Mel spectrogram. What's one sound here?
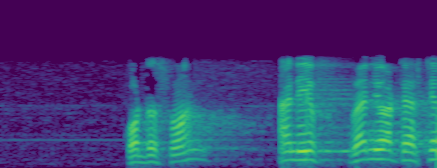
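An elderly man lectures calmly into a microphone.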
